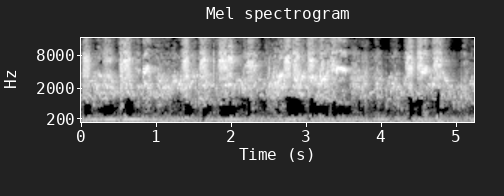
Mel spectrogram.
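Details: Budgerigars in a pet aviary chirp and warble nonstop, with fast buzzy notes and sharp squeaks packed closely together at an even, lively volume.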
